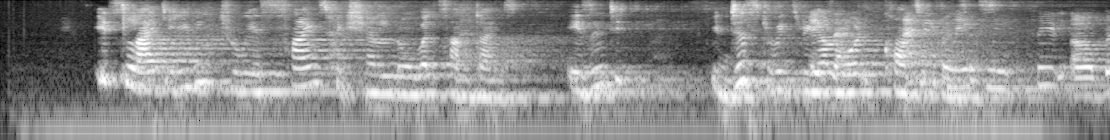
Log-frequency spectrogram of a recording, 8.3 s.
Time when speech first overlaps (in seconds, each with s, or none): 6.1 s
